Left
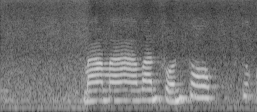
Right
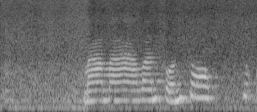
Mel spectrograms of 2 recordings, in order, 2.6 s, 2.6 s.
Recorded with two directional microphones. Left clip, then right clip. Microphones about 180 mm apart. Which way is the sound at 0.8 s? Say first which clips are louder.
Left 5 dB; 15° right (ahead or behind).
